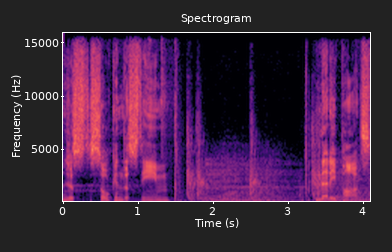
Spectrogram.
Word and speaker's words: neti pot: Neti pots. What did I say? Nettle pots? Close enough. Nettle pot, neti pot, close enough. Well, there's like an extra syllable in there, but you know what I meant.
